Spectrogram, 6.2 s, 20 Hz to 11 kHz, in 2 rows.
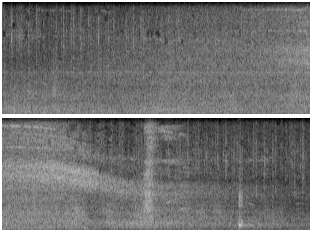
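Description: An F-18 jet in a flight simulator game roars with a dense, steady rumble, and a thin whining tone slides downward as it passes, ending with a short thump.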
